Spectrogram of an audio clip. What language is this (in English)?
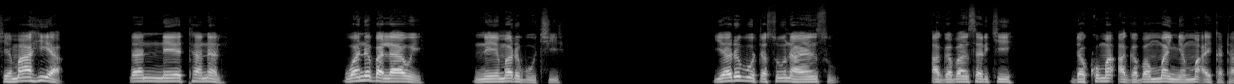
Hausa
